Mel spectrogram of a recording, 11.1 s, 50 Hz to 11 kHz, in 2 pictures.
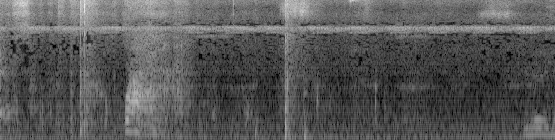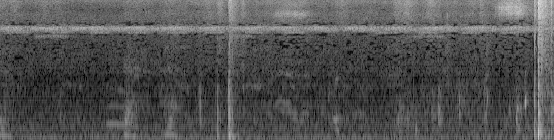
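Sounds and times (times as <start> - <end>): crickets chirping: 0.0 - 11.0
sharp smack: 10.8 - 11.0.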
